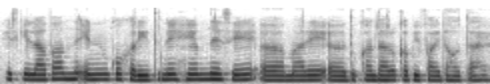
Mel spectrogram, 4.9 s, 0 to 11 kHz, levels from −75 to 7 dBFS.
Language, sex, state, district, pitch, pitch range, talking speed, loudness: Hindi, female, Delhi, New Delhi, 190 Hz, 180-205 Hz, 185 wpm, -14 LUFS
